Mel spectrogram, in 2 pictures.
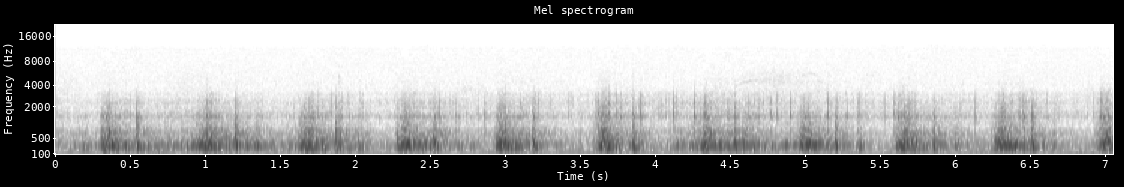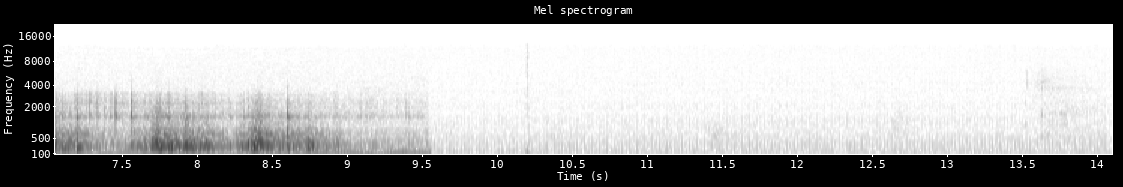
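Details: Teaching recording of a gallop rhythm: a ventricular third heart sound in protodiastole, just after the second sound and after the ECG T wave: S3 gallop.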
